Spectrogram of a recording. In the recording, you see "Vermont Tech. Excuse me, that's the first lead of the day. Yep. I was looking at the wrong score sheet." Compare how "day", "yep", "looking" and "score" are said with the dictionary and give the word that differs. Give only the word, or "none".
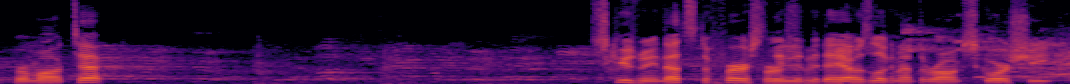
yep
